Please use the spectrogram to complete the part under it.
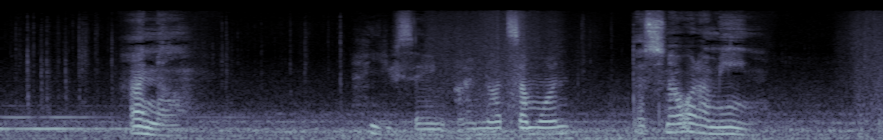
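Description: A young boy speaks quietly and sadly.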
